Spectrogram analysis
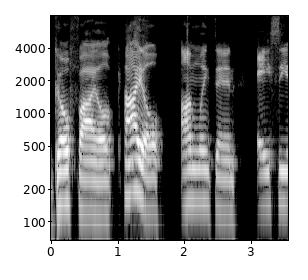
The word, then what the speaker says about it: Asay: AC is spelled ASAY.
